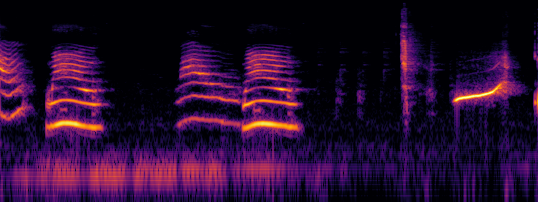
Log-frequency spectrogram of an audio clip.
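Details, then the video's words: Indian ringneck parakeet talking, imitating words after a person speaks, with harmonic, nasal syllables in two bursts followed by a squeaky note and a clear rising whistle, indoors with a faint low hum. "Indian Ringneck Talking Parrot"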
